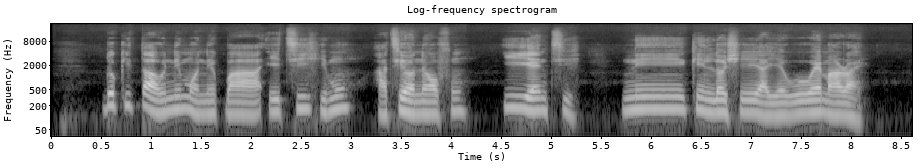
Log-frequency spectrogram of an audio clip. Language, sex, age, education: Yoruba, male, 30-45, tertiary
